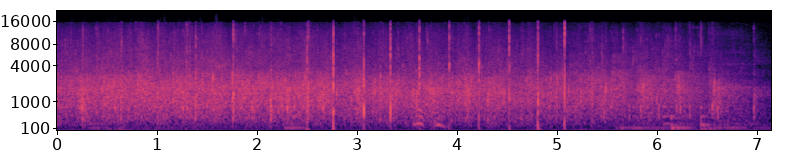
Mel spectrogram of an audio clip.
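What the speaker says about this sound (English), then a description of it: "let's give her another big round of applause." A live audience at a London Borough of Culture press launch applauds a singer-songwriter, many hands clapping in a steady crowd wash with a few sharper near claps, easing off at the end.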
